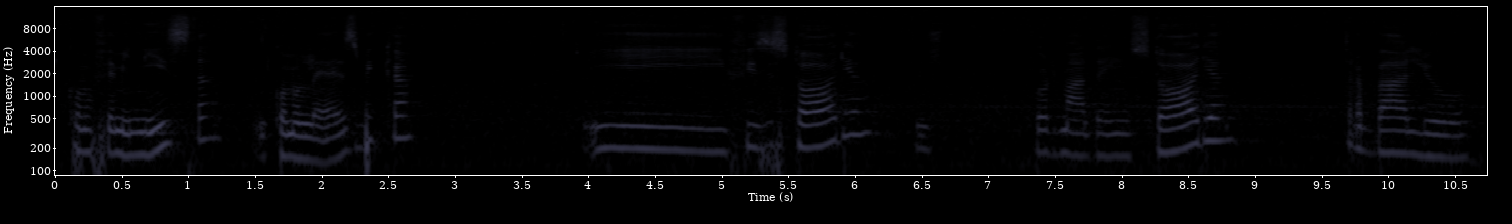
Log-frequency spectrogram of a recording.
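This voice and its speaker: A woman speaks very slowly at a fairly low pitch, with lively intonation and long, frequent pauses. Noticeable background noise and audible room echo fill the recording. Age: 60s. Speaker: activist. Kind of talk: panel discussion.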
